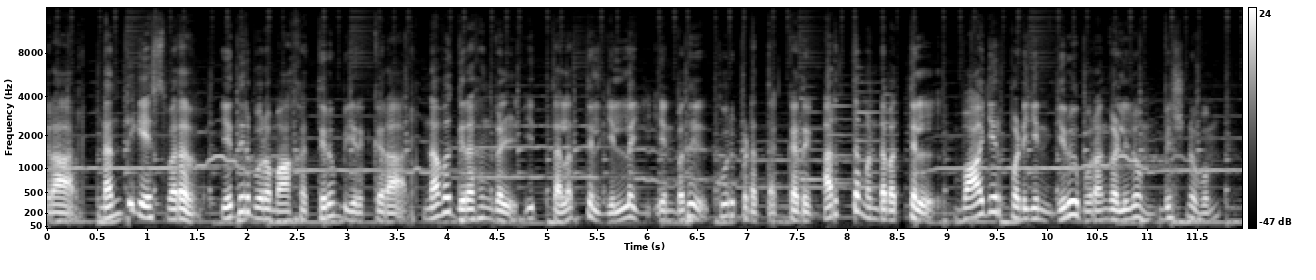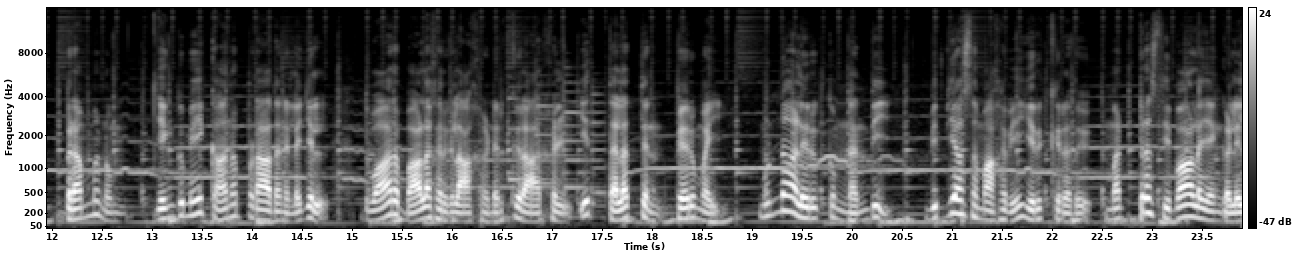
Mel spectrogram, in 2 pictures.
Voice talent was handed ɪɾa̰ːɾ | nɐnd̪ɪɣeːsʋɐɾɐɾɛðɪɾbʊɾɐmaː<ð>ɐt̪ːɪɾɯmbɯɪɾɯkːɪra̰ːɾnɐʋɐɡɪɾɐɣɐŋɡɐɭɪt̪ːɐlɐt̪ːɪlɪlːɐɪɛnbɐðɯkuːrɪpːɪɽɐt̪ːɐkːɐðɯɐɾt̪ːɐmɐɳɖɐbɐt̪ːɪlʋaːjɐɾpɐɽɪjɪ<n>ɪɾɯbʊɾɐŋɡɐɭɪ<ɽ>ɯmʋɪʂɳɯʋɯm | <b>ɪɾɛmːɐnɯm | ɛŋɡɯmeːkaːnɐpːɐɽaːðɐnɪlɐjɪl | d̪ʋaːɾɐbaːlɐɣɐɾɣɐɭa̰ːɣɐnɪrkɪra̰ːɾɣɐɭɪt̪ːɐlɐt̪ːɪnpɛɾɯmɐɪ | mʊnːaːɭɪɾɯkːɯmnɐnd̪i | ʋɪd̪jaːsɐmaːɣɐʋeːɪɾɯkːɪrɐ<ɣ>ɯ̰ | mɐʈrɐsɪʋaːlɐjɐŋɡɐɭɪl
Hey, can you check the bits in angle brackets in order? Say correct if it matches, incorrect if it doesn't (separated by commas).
incorrect, correct, incorrect, correct, incorrect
